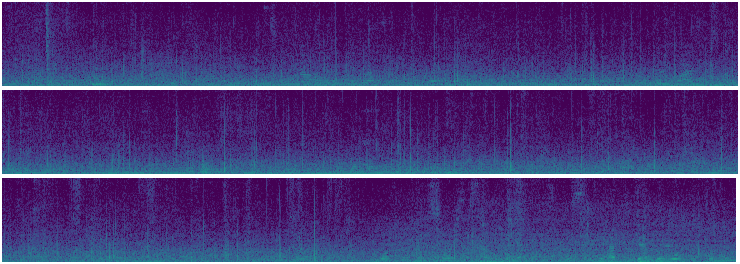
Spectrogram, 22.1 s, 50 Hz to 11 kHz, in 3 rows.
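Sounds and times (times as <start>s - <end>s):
people talking: 2.8s - 5.2s, 6.3s - 22.0s.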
